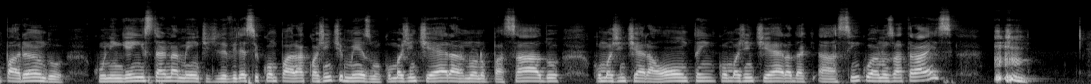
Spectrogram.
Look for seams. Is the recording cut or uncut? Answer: uncut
